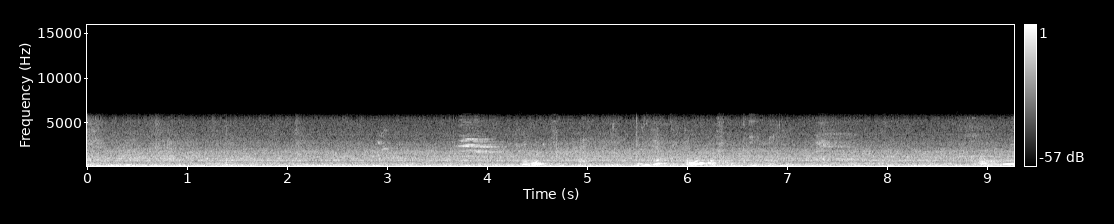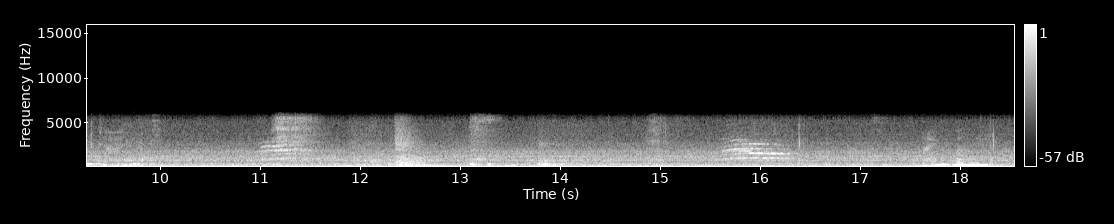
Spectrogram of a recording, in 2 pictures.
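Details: Kittens eighteen days old, indoors, giving a few thin, high meows spread across the stretch, each a short arched cry, over a steady low electrical hum.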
